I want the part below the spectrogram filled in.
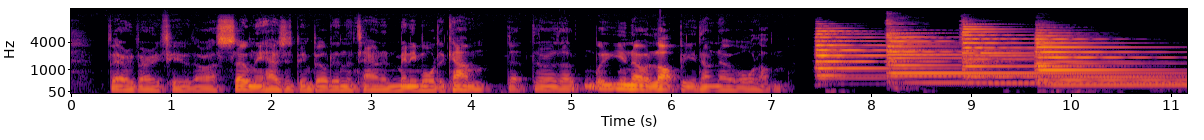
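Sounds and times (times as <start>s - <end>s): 
speech: 0.4s - 7.2s
church bells ringing: 7.4s - 11.1s.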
